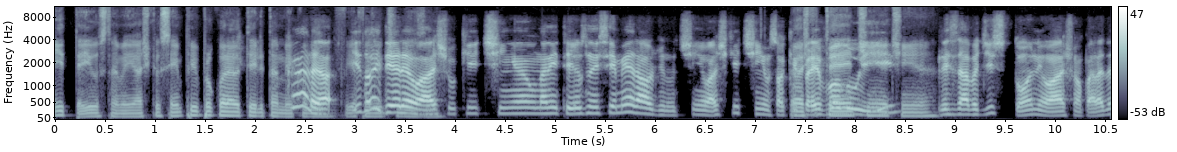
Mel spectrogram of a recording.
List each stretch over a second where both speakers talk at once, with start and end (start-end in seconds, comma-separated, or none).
2.3-3.9, 7.3-8.9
